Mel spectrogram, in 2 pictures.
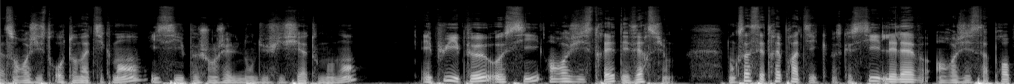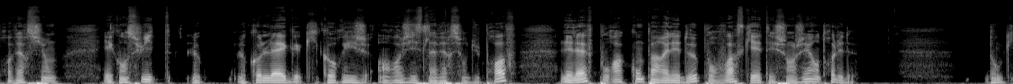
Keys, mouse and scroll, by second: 1.4 click, 4.3 click.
